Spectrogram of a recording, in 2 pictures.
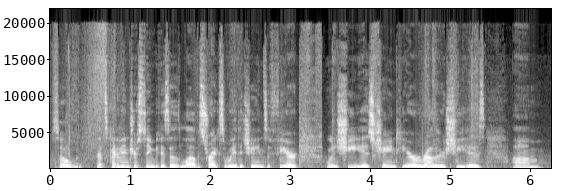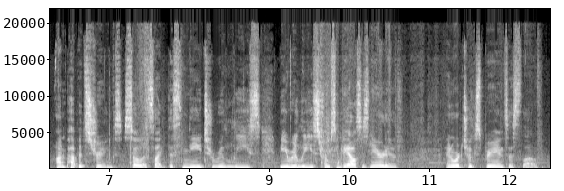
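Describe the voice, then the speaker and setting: A woman reads tarot cards in a casual, wandering way, full of ums and restarts. She has a slight cold and sniffles now and then. Her pitch sits in a middle range, and a faint hiss runs under the recording. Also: steady tone. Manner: slow, musing, many fillers and restarts. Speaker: tarot reader. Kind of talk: casual tarot reading to camera.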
